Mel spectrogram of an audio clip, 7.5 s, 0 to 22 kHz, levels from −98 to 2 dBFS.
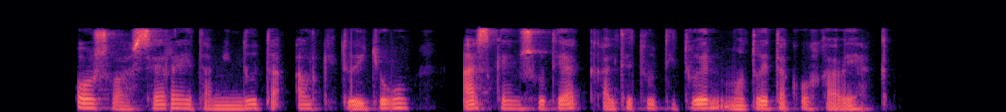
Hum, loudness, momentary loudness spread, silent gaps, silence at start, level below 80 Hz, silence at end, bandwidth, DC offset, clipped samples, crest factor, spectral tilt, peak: none; -31 LUFS; 14 LU; 3.34-3.46 s; 0.6 s; -68 dBFS; 0.9 s; 8 kHz; under 0.1%; under 0.1%; 24 dB; -3.5 dB/octave; -8 dBFS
